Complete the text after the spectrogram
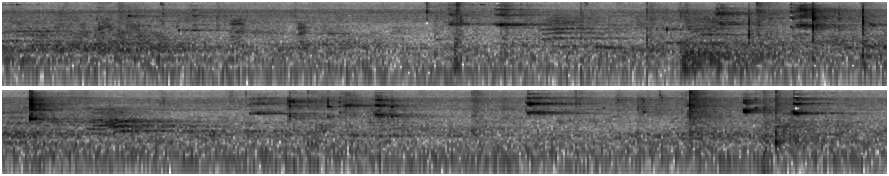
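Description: Badminton rackets strike a shuttlecock with sharp pops.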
